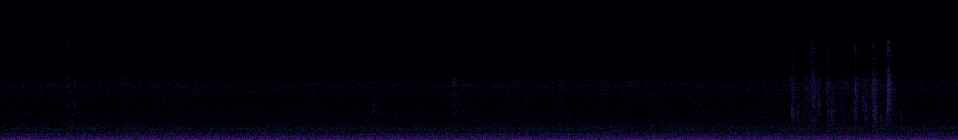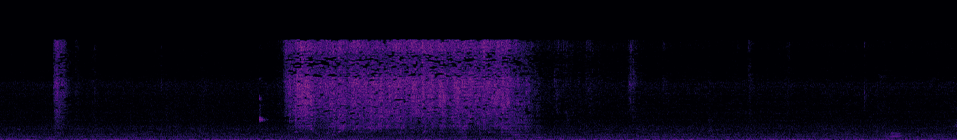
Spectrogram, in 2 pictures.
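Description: Kitchen range-hood exhaust fan running with a steady hum. A few light clicks come, then about twelve seconds in water runs for about two seconds.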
